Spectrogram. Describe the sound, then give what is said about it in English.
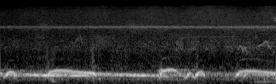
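A white-crowned pigeon, a Caribbean bird, calls in the Keys in low, hollow coos, three rolling phrases with short rising notes, alone with no voices, over a faint, steady high-pitched whine. “You might imagine yourself in Cuba or the Bahamas, and you might see another Caribbean bird, the white-crowned pigeon.”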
